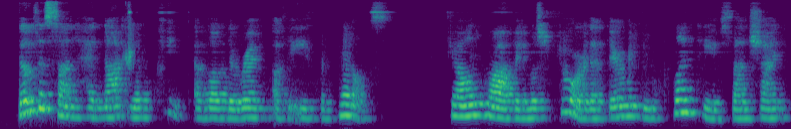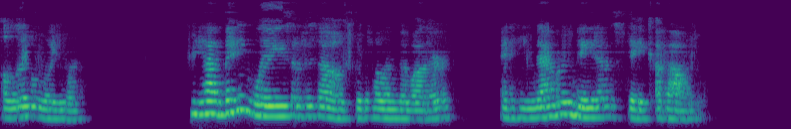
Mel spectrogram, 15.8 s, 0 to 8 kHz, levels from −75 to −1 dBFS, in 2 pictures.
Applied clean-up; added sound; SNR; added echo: neural mask model DeepFilterNet 3.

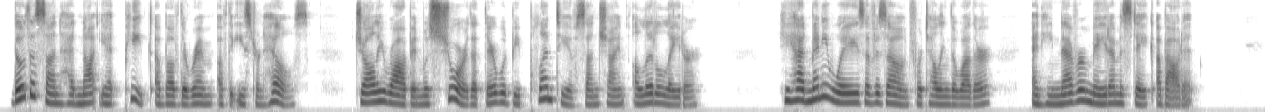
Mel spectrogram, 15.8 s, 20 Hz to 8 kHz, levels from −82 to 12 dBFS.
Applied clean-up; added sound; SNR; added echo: none; none; none; none.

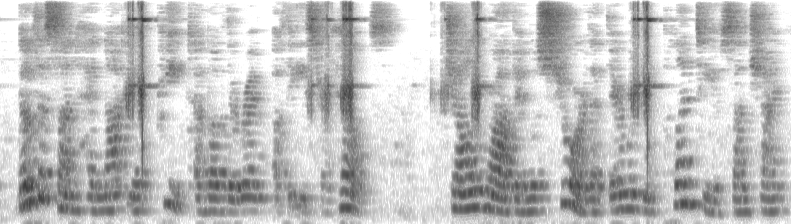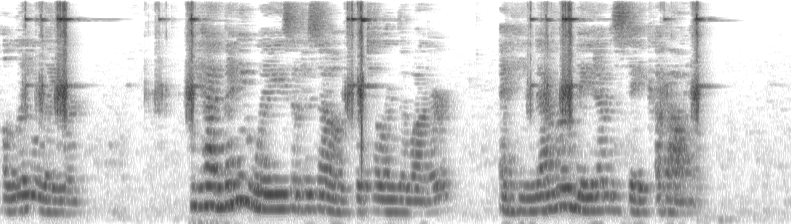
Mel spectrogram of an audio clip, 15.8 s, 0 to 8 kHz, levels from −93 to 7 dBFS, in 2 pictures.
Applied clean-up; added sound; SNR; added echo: classical method WPE with log-MMSE.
